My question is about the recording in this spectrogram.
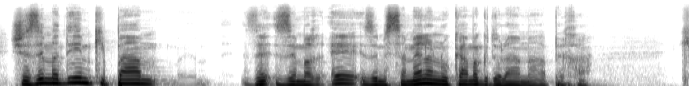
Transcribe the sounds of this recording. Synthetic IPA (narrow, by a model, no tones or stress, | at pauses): ʃezemad̪himkipaːm | zezemaʁʔezemesame̞nlanukamaɡd̪o̞lamaːpeχa | k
